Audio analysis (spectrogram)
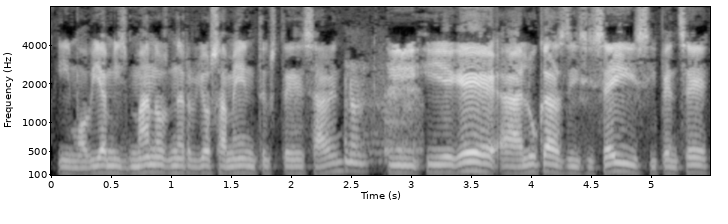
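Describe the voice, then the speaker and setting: A man dubbing a preacher's sermon into Spanish, telling a personal story in an animated way and acting out the quotes. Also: medium pitch, moderate pace, a little hiss or hum.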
